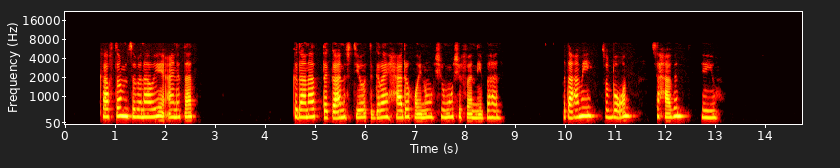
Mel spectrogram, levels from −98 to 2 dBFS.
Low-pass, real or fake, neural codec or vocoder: 7.2 kHz; real; none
